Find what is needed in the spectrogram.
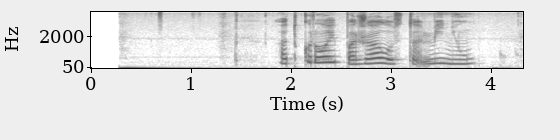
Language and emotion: Russian, sad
